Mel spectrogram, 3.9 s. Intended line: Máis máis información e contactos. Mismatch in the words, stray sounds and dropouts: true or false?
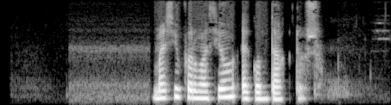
true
